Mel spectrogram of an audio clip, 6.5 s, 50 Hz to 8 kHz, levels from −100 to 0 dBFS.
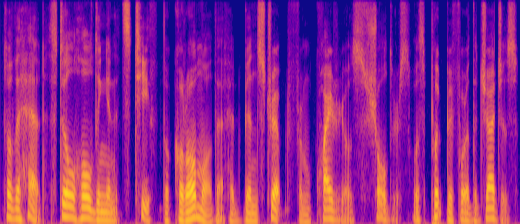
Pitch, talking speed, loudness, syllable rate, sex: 110 Hz, 205 wpm, -19 LUFS, 5.0 syllables/s, male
